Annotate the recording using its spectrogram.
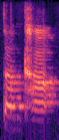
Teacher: తథా మామూలు ప్లేన్ తర్వాత టిహెచ్ ఏత రెండు పక్క పక్కన వచ్చినప్పుడు కొంచెం క్లియర్ గా వినపడేటట్టు చెప్పాలి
